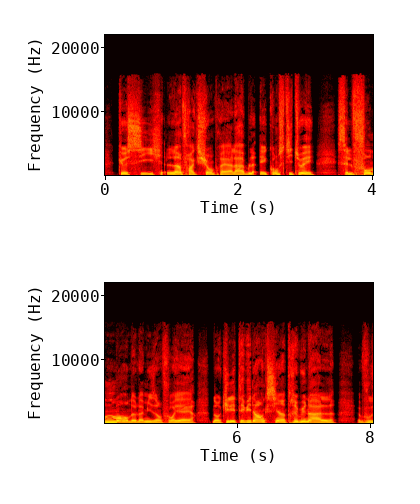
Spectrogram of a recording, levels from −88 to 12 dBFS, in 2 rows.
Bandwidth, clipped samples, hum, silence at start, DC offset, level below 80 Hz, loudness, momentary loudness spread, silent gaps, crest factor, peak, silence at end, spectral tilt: 16 kHz; under 0.1%; none; 0 s; under 0.1%; -56 dBFS; -24 LUFS; 7 LU; none; 14 dB; -12 dBFS; 0 s; -4.5 dB/octave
